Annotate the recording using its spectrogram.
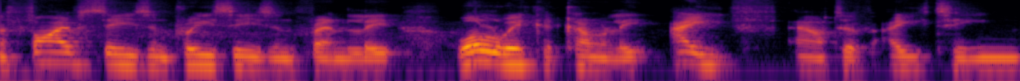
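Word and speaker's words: Waalwijk: and here we go a little bit of pronunciation for you here rkc wall wick w a a l w i j k that's just gibberish in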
